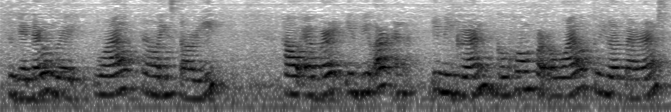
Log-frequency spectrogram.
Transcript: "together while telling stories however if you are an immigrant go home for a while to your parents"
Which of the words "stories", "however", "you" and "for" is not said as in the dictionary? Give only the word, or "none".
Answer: stories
